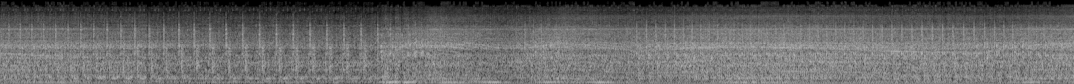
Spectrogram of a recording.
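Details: 2003 Subaru Forester: steady sharp knocking about three per second at idle, long-standing and getting worse, persists when warm, nearly stops at higher rpm; owner unsure whether piston slap, rod knock or belt tensioner; oil changed every 3-5k.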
